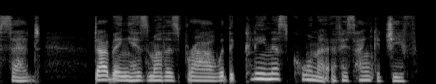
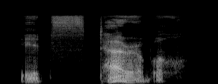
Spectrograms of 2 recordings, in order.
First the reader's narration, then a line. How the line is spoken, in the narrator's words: Liliana muttered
